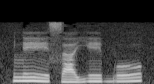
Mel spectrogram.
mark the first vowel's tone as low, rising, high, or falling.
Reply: falling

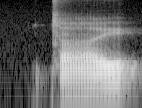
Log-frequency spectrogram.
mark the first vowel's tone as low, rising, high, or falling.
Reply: rising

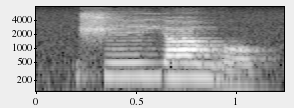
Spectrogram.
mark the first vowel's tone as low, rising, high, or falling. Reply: high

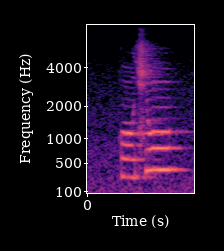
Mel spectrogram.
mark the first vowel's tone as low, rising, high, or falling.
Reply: low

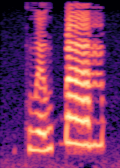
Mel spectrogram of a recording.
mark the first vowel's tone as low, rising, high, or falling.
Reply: rising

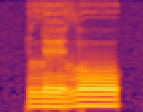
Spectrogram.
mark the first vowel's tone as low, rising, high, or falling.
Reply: low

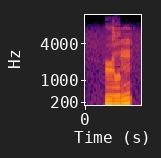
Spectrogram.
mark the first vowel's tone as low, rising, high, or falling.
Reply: rising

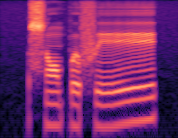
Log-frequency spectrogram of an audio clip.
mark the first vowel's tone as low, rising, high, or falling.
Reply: low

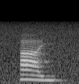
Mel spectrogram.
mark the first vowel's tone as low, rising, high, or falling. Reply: falling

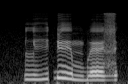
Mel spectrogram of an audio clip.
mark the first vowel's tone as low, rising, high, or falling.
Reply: rising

